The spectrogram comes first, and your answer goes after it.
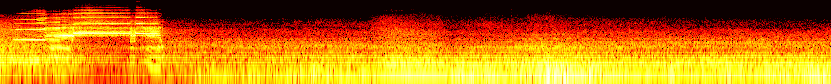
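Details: A big bull elk gives a loud, high, whistling bugle lasting about three seconds during the rut in the Canadian Rockies, followed by a low engine rumble; Elk (Cervus canadensis), bugle.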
